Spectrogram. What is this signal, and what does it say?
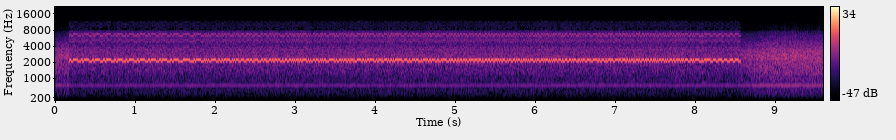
NAVTEX (SITOR-B), 100 baud, 170 Hz shift, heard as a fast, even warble, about 2150 Hz centre, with radio static and a steady whistle near 710 Hz. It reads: ZCZC RB27 NAV WARNING 51. BUOY IN PSN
